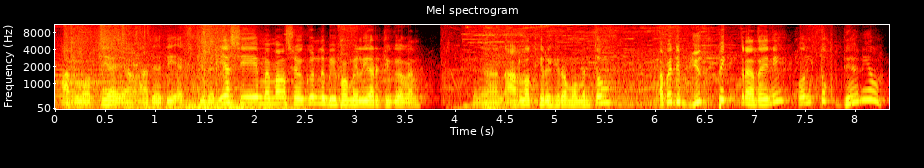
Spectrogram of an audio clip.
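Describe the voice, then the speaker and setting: A woman's voice: fairly low pitch, sing-song, brisk. Casual female esports analyst over music. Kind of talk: casual live game analysis. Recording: loud music behind the voice.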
